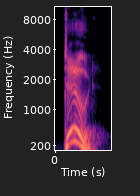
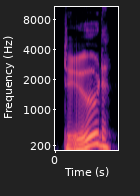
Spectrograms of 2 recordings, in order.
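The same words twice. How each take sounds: First: It is said as an exclamation, falling. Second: It is said as a question, rising.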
